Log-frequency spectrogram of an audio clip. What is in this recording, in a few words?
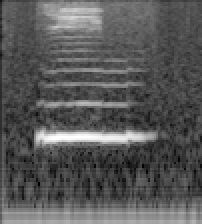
"jin", Cantonese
